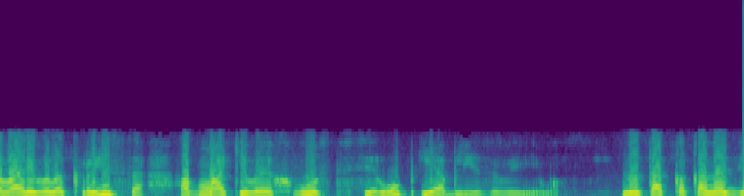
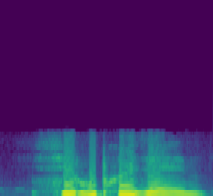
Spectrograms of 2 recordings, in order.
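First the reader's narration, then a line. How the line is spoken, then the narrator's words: Calm answer. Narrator (Russian): спокойно ответила крыса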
